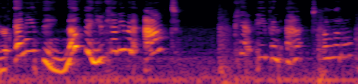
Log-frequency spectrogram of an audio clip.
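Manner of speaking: very high, incredulous protest; exasperated outburst. Retold or imitated. Daughter confronting dad who ignores her baby, exasperated.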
